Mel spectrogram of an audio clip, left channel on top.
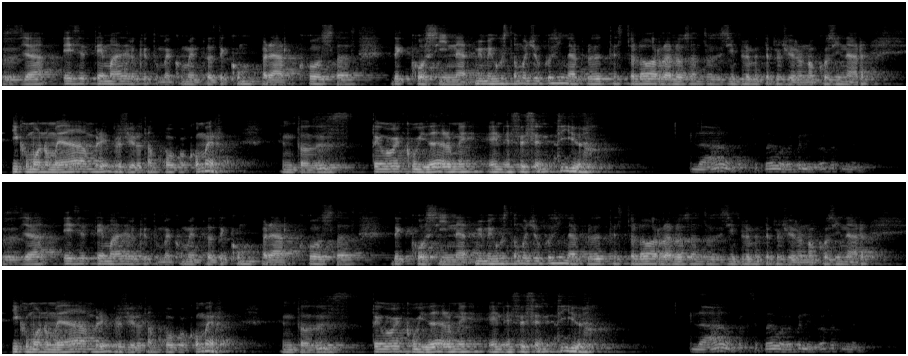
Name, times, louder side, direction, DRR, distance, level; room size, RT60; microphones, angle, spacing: voice 1, 0.0-12.4 12.7-15.0, left 1 dB, 20° left, 9 dB, 3.6 m, -30 dB
voice 2, 7.9-8.3 12.1-12.4 15.9-17.7, right 1 dB, 20° right, 6 dB, 1.6 m, -38 dB
27.0 x 24.5 x 7.8 m, 0.89 s
head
